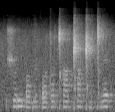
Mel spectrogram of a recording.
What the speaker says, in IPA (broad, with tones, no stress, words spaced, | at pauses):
ʃʊ˦ɾi˦ʔɔ˨ ɡə˦pʼɔ˨tɔ˦ǀʰɑ˦ ǁɑ˦ɡ͡ǁʌ˦˨ɡ͡ǀɛ˦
